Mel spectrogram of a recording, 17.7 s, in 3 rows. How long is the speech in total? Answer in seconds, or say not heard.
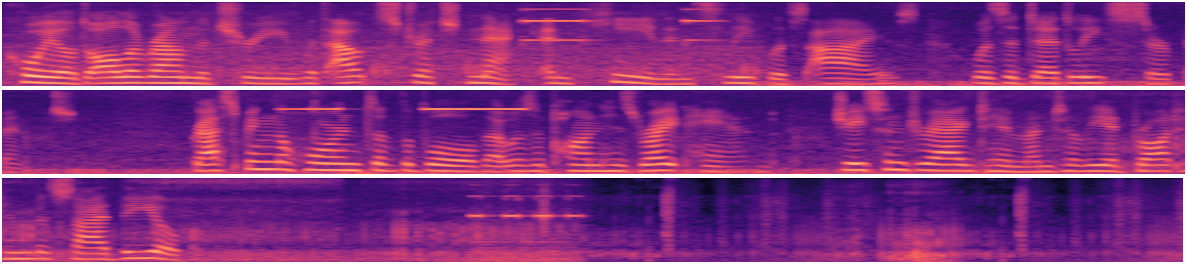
13 s.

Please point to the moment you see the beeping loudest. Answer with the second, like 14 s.
8 s.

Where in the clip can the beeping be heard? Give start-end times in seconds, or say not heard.
2.6-3.6, 7.3-8.4, 14.2-14.8.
